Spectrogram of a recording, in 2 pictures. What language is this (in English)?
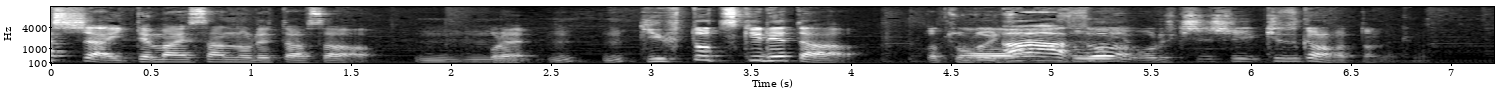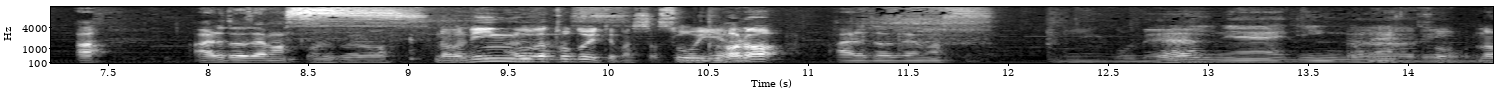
Japanese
